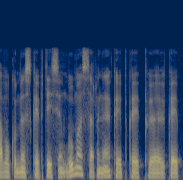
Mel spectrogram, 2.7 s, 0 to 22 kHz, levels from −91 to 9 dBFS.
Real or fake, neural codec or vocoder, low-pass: fake; vocoder, 44.1 kHz, 128 mel bands, Pupu-Vocoder; 7.2 kHz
